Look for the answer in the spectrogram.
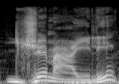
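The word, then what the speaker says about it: Džemaili: A proposito di mogli dei calciatori, eh, gu- cercate su Google moglie Gemaili, che si scrive eh. Zemaili, ok? – Sì.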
